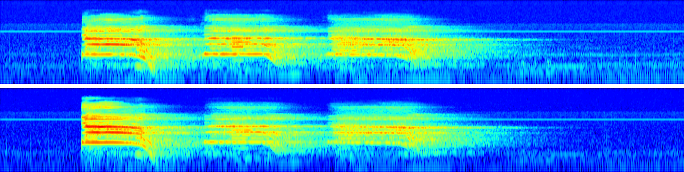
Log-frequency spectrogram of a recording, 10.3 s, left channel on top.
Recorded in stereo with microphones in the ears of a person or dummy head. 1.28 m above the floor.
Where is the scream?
80° right, 0.6 m; by 6.3 s 15° left (ahead or behind), 5 m.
